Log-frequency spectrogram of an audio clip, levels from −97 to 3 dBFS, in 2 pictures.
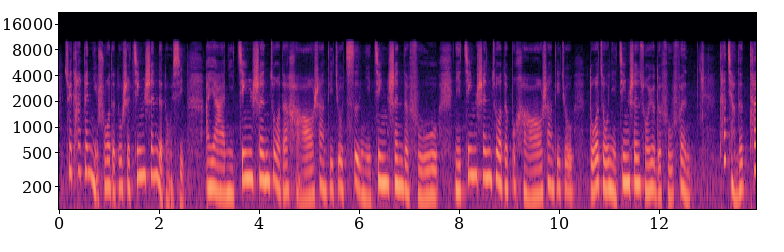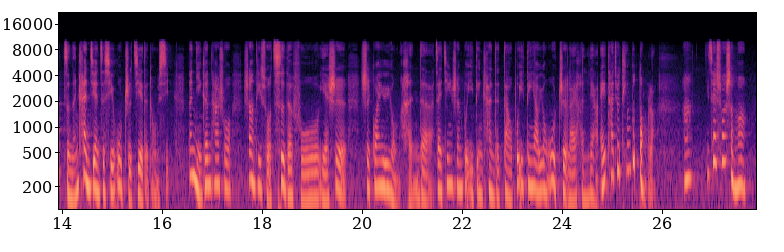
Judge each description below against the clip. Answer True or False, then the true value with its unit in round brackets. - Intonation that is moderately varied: True (4.7 semitones)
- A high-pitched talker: True (195 Hz)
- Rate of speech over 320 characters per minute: False (255 characters per minute)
